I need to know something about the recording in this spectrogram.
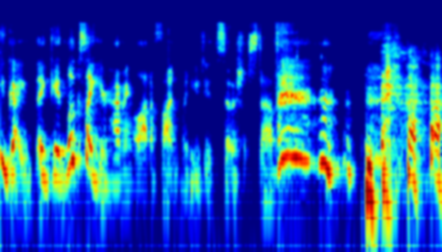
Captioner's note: laughing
